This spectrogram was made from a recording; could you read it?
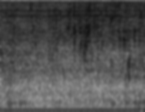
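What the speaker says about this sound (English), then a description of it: "when I rinse it, I just hold it in my hand like this with the water running through it" Cold tap water runs steadily from a faucet over jewelry held in a hand for rinsing, a continuous close splashing hiss without pause.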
